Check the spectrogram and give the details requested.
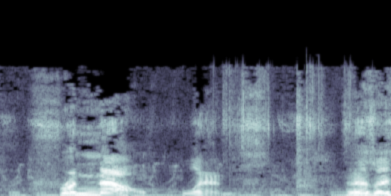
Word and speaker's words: Fresnel: Ladies and gentlemen, this is not a Fresnel lens. That's a mispronunciation. It's pronounced Fresnel lens.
